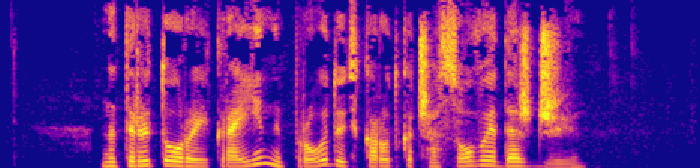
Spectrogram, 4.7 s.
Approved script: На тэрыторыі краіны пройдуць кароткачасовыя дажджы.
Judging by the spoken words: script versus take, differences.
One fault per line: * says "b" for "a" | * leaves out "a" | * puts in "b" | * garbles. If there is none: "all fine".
all fine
